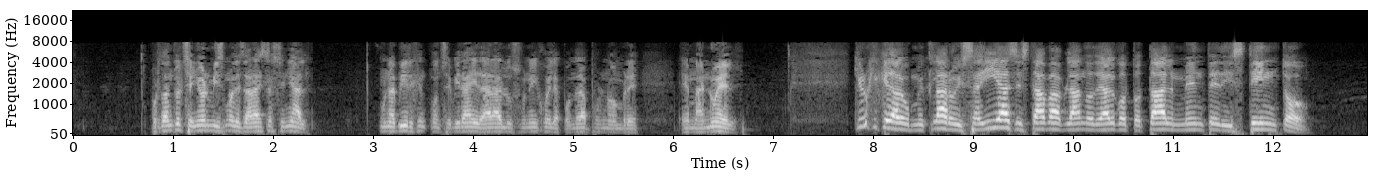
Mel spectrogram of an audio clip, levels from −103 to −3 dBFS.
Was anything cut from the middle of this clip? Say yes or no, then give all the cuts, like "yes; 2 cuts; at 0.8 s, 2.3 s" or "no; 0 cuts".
no; 0 cuts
